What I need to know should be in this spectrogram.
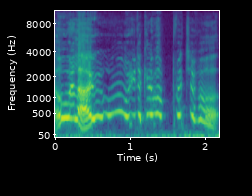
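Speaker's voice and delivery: very high, fast squeaky voice; cheeky falsetto of a smirking footballer; smirking player voice. Acted.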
